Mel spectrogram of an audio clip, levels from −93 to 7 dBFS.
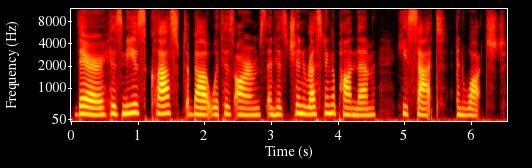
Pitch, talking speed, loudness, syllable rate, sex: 210 Hz, 165 wpm, -20 LUFS, 4.0 syllables/s, female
